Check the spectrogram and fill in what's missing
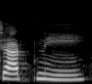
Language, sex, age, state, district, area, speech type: Bengali, female, 30-45, West Bengal, Alipurduar, rural, spontaneous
